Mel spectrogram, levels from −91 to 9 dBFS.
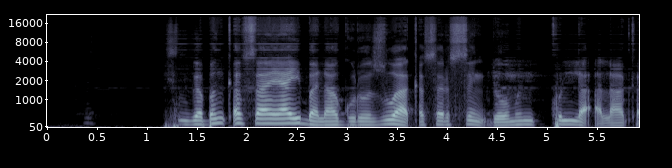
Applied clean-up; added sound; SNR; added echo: neural mask model DeepFilterNet 3.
